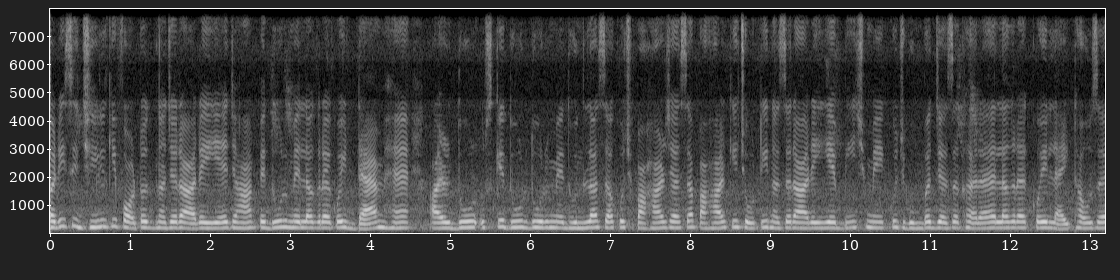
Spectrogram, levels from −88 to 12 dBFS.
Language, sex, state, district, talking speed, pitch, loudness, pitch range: Hindi, female, Maharashtra, Dhule, 220 wpm, 205 Hz, -15 LUFS, 195-215 Hz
